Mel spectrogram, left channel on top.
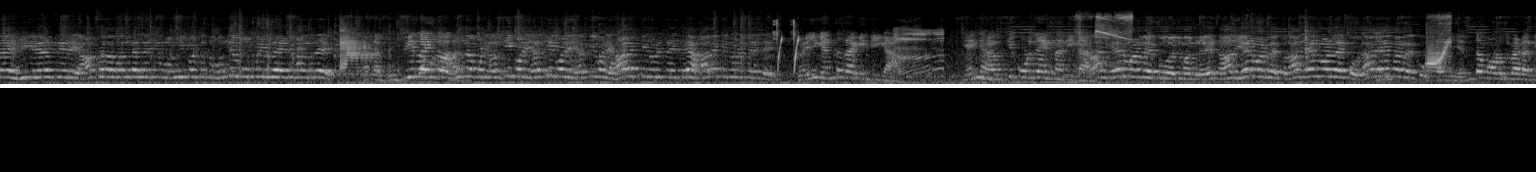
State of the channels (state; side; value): silent; right; digital silence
